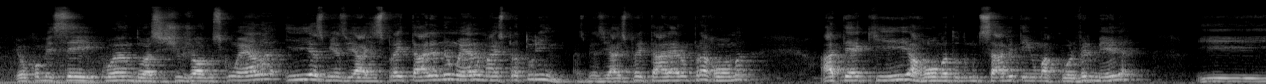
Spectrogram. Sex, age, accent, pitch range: male, 20-39, Brazilian, 145-185 Hz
